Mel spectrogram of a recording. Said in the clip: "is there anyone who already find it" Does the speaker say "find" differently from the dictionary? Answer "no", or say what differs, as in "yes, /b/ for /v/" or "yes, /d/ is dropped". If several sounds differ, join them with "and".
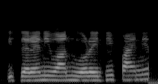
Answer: yes, /d/ is dropped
